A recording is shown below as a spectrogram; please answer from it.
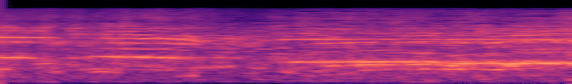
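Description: Faint background voices from the stadium, picked up by the commentary microphone. A thin steady tone joins them about halfway through.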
